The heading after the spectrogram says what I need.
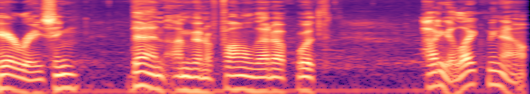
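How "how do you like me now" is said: ordinary talk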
